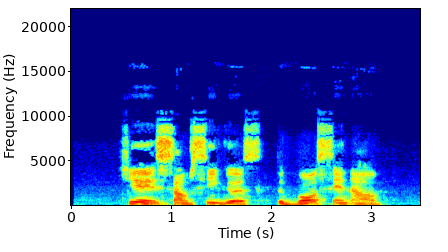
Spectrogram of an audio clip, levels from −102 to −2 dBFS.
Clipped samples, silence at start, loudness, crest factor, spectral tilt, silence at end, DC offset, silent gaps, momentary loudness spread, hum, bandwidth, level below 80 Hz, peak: under 0.1%; 0.5 s; -18 LUFS; 18 dB; -4 dB/octave; 0.4 s; under 0.1%; none; 10 LU; none; 10 kHz; -60 dBFS; -2 dBFS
